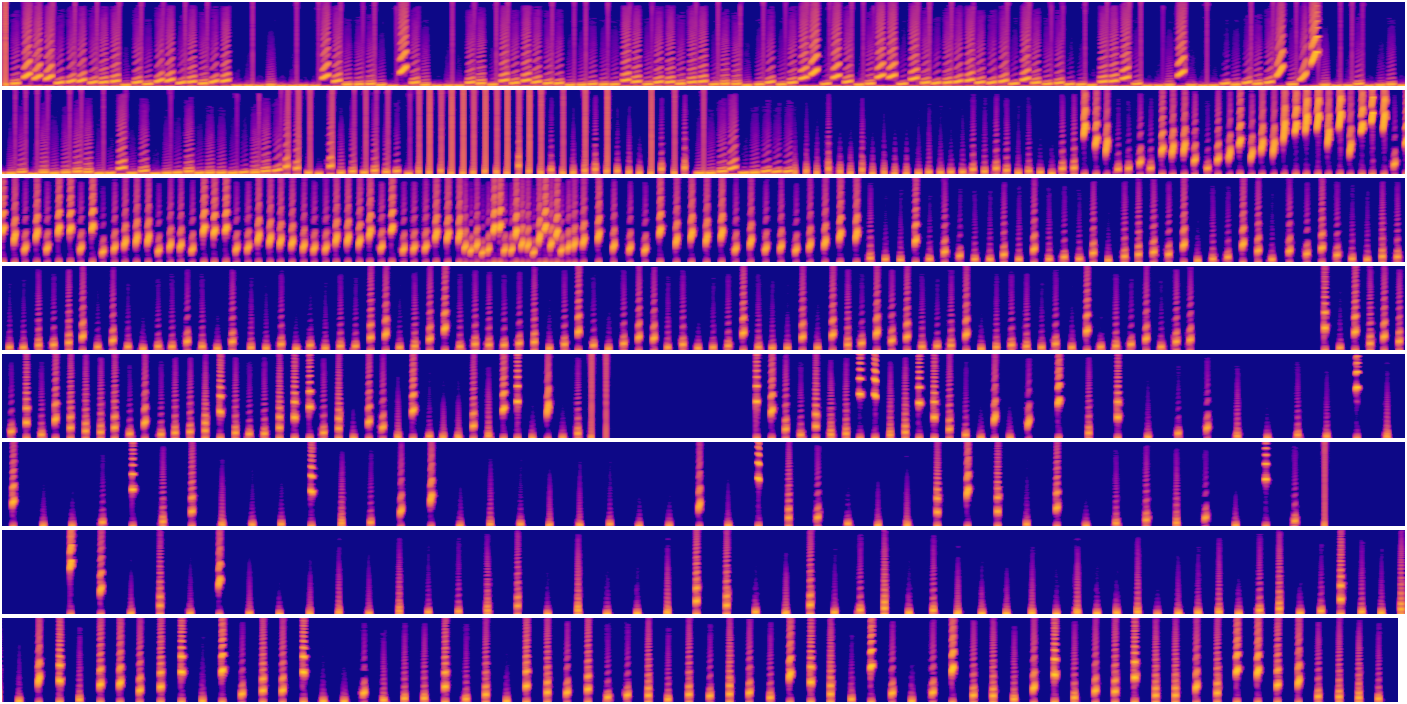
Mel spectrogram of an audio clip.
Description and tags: this is an artificial lifeform. the sound of a worm striving to be free in a hostile ambient.
Done for video game sound design , Sine tones pitched up and down randomically , then ran through a max granular patch.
